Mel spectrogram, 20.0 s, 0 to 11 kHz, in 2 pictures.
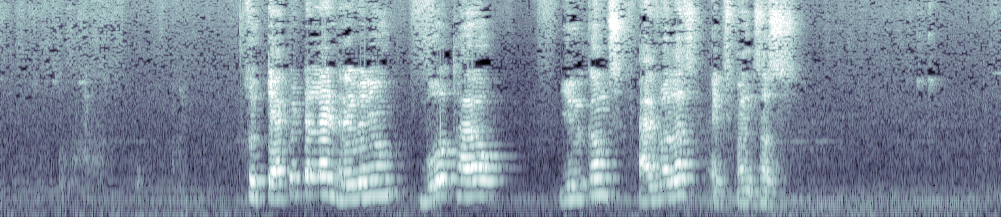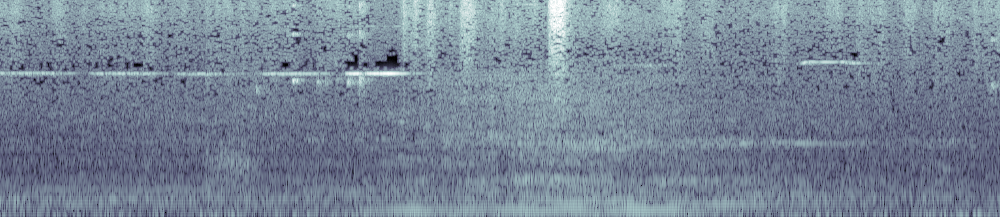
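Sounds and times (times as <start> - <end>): marker squeaking on whiteboard: 0.0 - 2.0, 9.0 - 15.8, 16.4 - 20.0
steady low hum: 0.0 - 20.0.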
